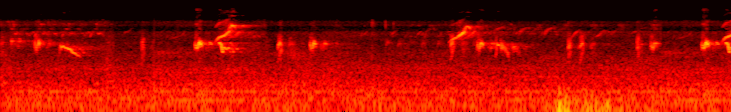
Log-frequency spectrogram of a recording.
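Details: Red-vented bulbul uttering quick bright chirps that drop in pitch, interspersed with rising whistled sweeps, in clustered bursts; a low rumble briefly underneath near the end.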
